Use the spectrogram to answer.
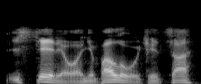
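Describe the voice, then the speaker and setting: A man voicing a gruff, wise old male dragon in an audiobook, in a dull dry recording. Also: low voice, a little slow, no echo, pitched below the performer's own voice. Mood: worried.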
